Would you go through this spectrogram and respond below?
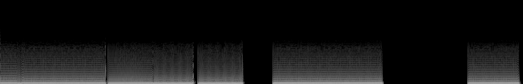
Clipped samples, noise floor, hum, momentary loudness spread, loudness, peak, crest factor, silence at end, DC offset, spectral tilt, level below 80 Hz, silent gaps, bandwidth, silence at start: under 0.1%; under -90 dBFS; none; 5 LU; -34 LUFS; -26 dBFS; 6 dB; 0.05 s; under 0.1%; -9 dB/octave; -30 dBFS; none; 3.4 kHz; 0 s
